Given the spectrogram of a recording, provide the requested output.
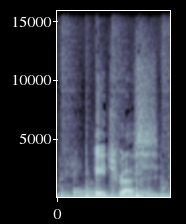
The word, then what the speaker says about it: Ahrefs: That's how it's spelled, but Ahrefs is how it's pronounced.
